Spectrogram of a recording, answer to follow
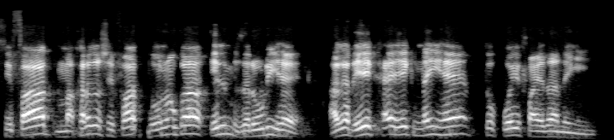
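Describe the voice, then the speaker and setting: A man's voice: high voice, dry recording. A man teaching an online recitation class on a video call, sounding out letters again and again and quizzing his students. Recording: dull lo-fi online call audio.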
